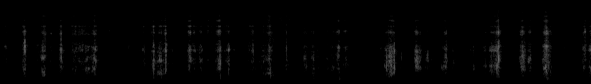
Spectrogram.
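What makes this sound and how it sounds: Fingertips tap the closed lid and sides of a small, round, hollow white ceramic salt dish resting on a wooden board. The result is a quiet, irregular run of bright, dry clicks and light ticks with almost no low end. Each tap dies away almost instantly.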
